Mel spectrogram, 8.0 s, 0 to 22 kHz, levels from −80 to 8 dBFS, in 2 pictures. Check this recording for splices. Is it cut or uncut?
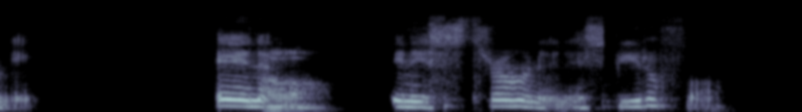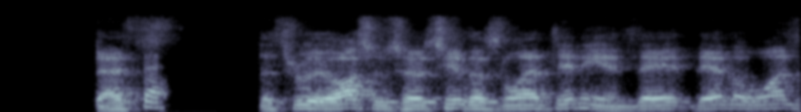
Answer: cut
